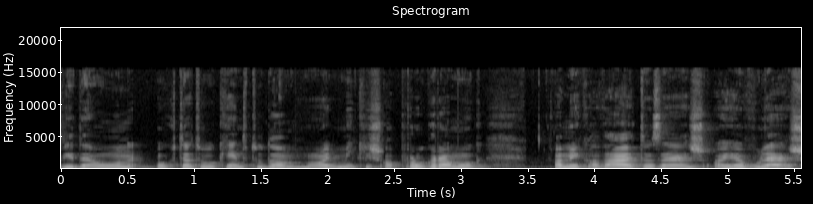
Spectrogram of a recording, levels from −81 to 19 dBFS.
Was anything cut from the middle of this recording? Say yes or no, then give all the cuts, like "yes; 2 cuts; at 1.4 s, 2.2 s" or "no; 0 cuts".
yes; 3 cuts; at 1.4 s, 2.4 s, 3.5 s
